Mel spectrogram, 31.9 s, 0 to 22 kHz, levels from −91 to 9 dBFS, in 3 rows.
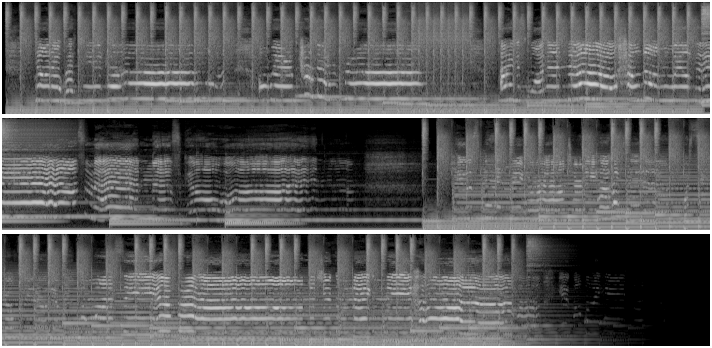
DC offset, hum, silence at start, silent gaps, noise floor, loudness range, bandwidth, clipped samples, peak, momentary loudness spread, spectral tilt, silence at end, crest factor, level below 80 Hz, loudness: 1%; none; 0 s; none; -80 dBFS; 11 LU; over 20 kHz; under 0.1%; 0 dBFS; 13 LU; -1.5 dB/octave; 0.7 s; 20 dB; -44 dBFS; -18 LUFS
